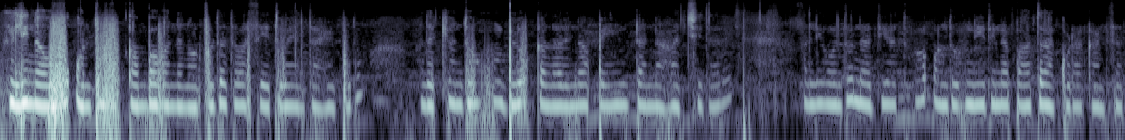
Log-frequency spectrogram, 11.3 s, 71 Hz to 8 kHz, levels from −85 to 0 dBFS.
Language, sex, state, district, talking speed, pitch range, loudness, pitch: Kannada, female, Karnataka, Gulbarga, 130 wpm, 225-245 Hz, -23 LUFS, 235 Hz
